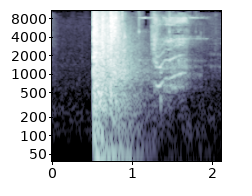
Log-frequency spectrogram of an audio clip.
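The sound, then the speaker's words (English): A gunshot in a film scene where a character shoots Ben Affleck's character's partner boss: one loud, sharp blast with a long decaying tail, then a second softer burst carrying ringing, wavering tones. “He shoots the guy. He shoots Ben Affleck's partner boss.”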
